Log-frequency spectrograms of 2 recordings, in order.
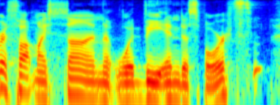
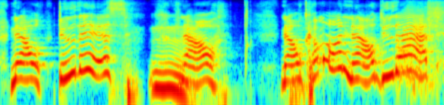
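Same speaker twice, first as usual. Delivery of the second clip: very high, shrill, annoying, nagging yell; 12 semitones higher than usual. Speaker acts out a mom yelling at the kids, annoying mom voice. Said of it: "she's yelling them in like an annoying mom voice".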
